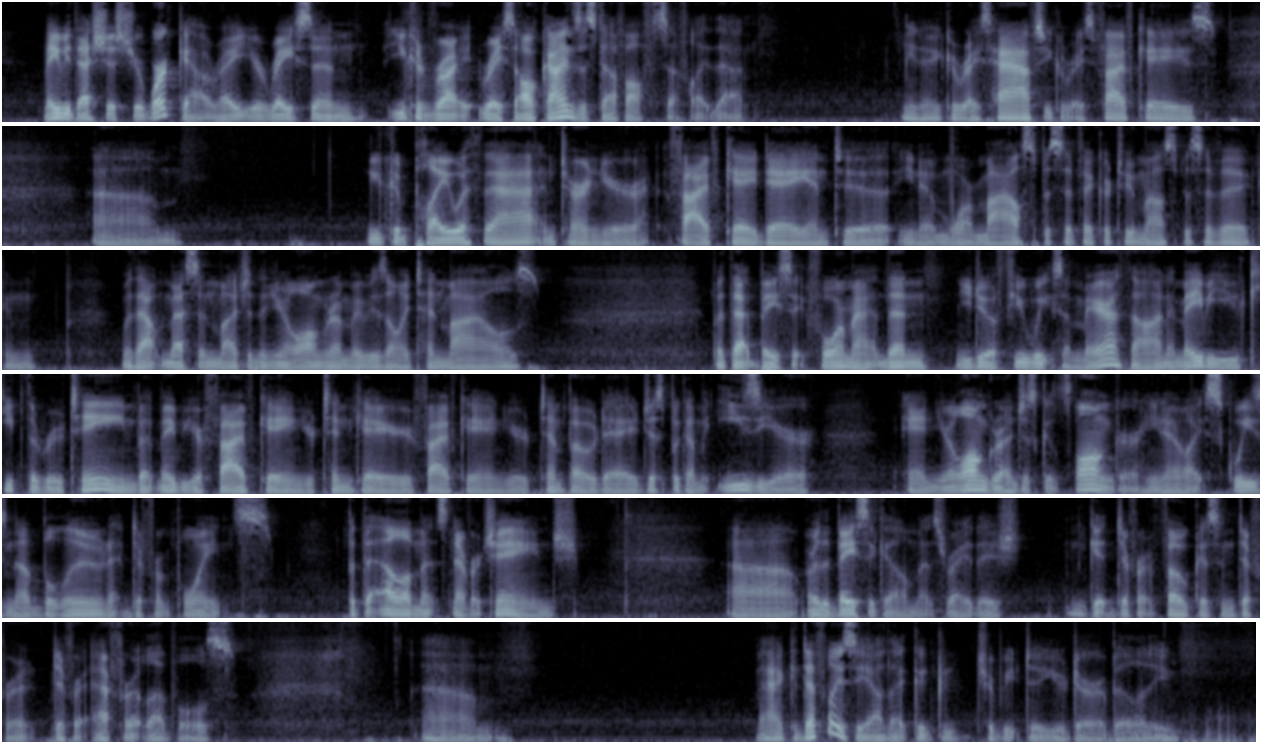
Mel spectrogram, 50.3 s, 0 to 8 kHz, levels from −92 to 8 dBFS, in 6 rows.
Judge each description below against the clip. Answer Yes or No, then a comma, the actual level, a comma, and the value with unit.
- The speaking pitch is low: Yes, very low, 90 Hz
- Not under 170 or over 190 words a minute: Yes, average, 180 wpm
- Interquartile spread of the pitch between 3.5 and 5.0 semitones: No, narrow, 2.4 semitones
